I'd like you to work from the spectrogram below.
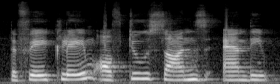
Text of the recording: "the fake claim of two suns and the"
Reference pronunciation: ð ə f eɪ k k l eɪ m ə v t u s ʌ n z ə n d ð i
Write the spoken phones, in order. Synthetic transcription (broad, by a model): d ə f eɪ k k l eɪ m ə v t u s ʌ n z ə n d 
